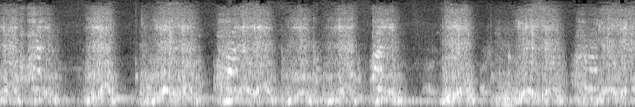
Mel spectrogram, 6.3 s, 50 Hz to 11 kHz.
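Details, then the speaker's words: 1967 Cadillac that had not started in 30 years, with a new starter and the timing retarded: uneven chugging cranking bursts that never catch and run; it smells flooded, the choke was closed and is being propped open. "Alright, I think you flooded it. We'll stick a screwdriver in it. Go. Okay, choke open. It smells flooded here."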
